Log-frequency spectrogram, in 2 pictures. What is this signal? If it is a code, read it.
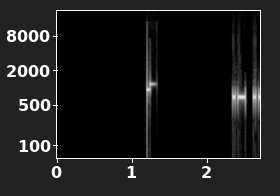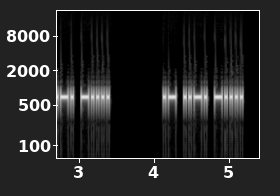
Morse code, heard as a keyed tone, about 34 wpm, 700 Hz. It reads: AF6 AF6
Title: USA Call Sign Prefixes - Repeated 2x - 35wpm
